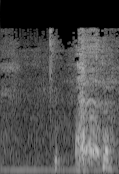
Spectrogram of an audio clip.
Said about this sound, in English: God bless you.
